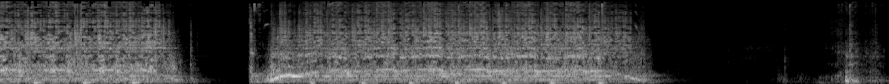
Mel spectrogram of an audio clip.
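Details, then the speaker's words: 1970.5 Ford Falcon freed after sitting 29 years in the woods with a stuck engine: two bursts of even starter cranking about two turns a second, no compression chuffs, spins freely and shows oil pressure; normal cranking. "looks like we got some oil pressure too"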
